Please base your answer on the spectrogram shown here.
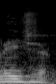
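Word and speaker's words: Liège: Lalu habis dibuang ke sana, dipindah lagi di suatu benteng dekat Leyze. Di Leyze ya, Z. G itu dibaca Z seperti Gianyar, orang Prancis bacanya Zianyar.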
